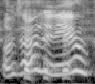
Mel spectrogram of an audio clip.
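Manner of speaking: high, loud laughing words; real laughter agreeing with a friend. Real, not acted. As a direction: laugh through it. Laughing about busy Sundays.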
